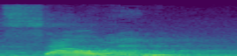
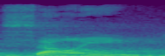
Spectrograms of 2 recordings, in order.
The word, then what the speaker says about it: Samhain: The 3 days, the 31st, 1st, and 2nd, are the festival that is pronounced in Ireland and on the Isle of Man as Samhain, and pronounced either Samhain or Samhain in Scotland. And since the majority of my ethnic heritage is Scottish, I'm going to say Samhain.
